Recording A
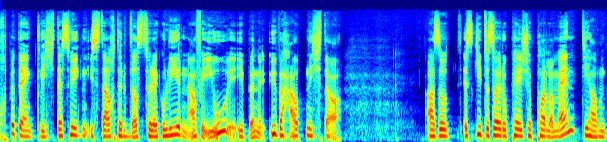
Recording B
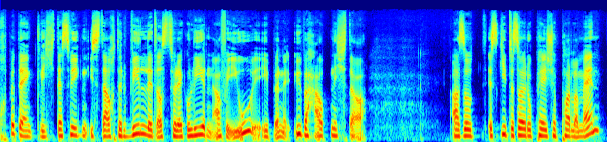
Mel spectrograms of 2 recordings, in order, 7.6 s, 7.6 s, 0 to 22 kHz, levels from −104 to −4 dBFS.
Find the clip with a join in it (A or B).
A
